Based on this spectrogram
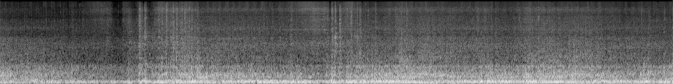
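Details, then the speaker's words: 1963 Corvette Split Window V8 first running in about 40 years, ignition timing thought too far advanced: loud, deep, irregular running with no steady idle. Rough running, cause unconfirmed. "basically right now the car runs which is a huge plus compared to the last time we were here it wouldn't run really at all by itself by itself so it runs a little bit by itself which is good"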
